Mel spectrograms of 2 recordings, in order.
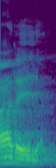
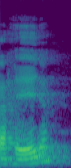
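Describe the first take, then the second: First: Areia with one light tapped r; single tapped R. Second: Arreia with rr sounded as h; strong double R. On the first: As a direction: flick the r once in areia. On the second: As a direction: aspirate the rr in arreia. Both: Shown as a demonstration. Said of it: "existe a palavra arreia".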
